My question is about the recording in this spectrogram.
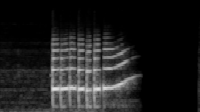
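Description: Short plucked-string music sting: one note struck in rapid repetition for about a second, sliding upward in pitch at the end.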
